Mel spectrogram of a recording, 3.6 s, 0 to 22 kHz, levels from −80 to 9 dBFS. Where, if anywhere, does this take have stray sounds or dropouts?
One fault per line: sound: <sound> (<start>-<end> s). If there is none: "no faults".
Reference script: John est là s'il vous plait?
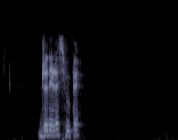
no faults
